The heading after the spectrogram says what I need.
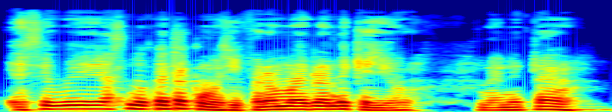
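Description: A man's voice: lowish voice, quick pace. A young man with a Mexican accent, telling his story in an interview in casual, swear-laden slang. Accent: Mexican Spanish. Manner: streetwise, swears often, relaxed.

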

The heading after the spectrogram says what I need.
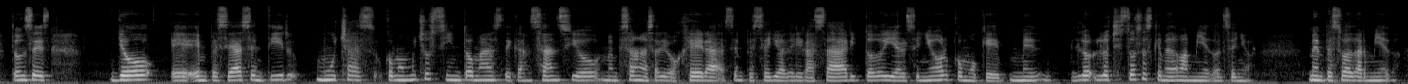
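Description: A Mexican Spanish accent colors this interview guest's hesitant personal story, which is packed with fillers and tag questions. She speaks at a normal speed in a level tone, with a darkish, mid-range voice.

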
